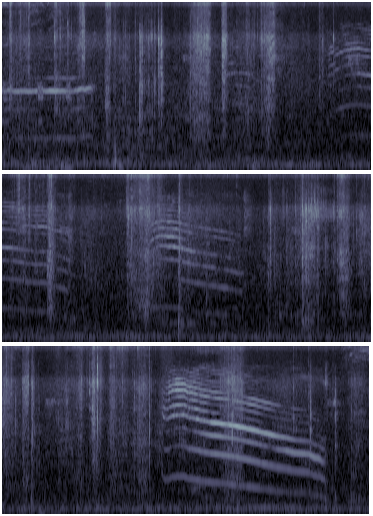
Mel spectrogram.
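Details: Stray street cat calling its friends for food: a short steady meow, then a series of falling, drawn-out meows, with the longest and loudest descending call near the end, over clicks and low street noise.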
